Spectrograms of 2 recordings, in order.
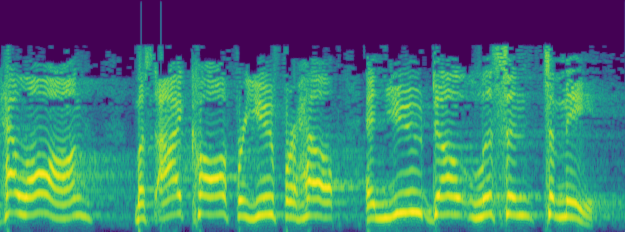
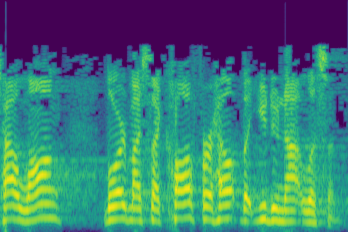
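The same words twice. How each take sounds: First: High, slow, drawn-out whine at God; sassy complaint. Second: Said in the usual way. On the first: Retold or imitated. Habakkuk whining at God, high and slow. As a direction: stretch every word like a sulking child. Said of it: "That's pretty sassy words". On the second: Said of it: "He says".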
